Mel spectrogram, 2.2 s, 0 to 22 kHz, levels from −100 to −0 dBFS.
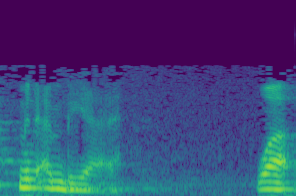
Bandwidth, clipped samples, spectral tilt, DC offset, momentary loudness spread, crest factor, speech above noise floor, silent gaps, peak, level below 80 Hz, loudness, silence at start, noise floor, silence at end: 5.4 kHz; under 0.1%; -12 dB/octave; under 0.1%; 15 LU; 16 dB; 35 dB; none; -8 dBFS; -56 dBFS; -23 LUFS; 0 s; -55 dBFS; 0 s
